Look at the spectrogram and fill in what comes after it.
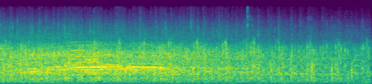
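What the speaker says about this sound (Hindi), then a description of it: "आपके बीच के ताली बजाओ इनके लिए" An audience at a coaching-centre event claps for students and their teacher, steady dense applause at moderate volume that slowly eases.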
